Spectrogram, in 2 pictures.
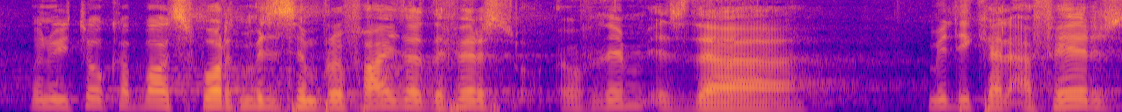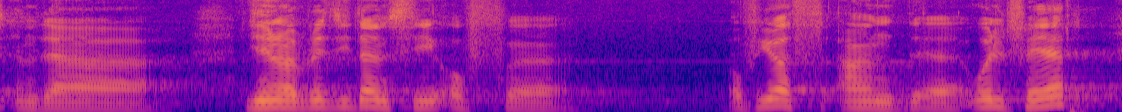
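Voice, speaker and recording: A man's high-pitched, dark and mellow voice with a Saudi accent, moderate pace, ordinary pitch variation and big swings in loudness. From Saudi Arabia. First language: Arabic. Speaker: orthopedic and sports medicine doctor. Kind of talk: conference lecture. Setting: conference stage with audience. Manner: halting, many fillers.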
